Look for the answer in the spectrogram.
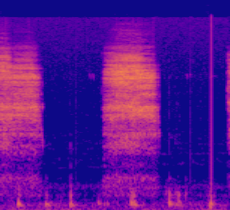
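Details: Two loud, rough hissing snores from hungry wild barn owl nestlings at feeding time, accompanied by dull thumps and scuffling in the nest.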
